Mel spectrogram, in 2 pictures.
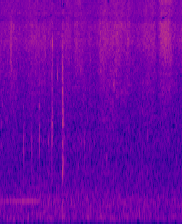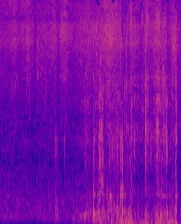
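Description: Small boat afloat on choppy water, with water sloshing against the hull and a few light knocks. From about four seconds in, wind buffets the microphone with a loud low rumble.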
